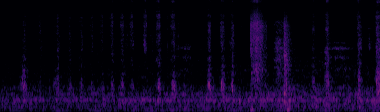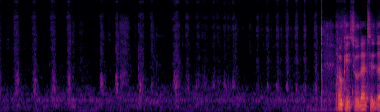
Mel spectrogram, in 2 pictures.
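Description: A pencil scratches lightly across paper in short, quick strokes.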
